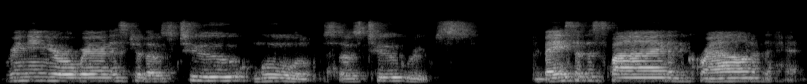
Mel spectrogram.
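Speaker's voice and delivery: slow, calm meditation guide voice; slow guided visualization, drawn out. Acted. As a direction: ease them gently into stillness.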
